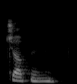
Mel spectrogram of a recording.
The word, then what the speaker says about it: jobben: Jobben, to gig, to work a short-term job. Hard J, English pronunciation.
